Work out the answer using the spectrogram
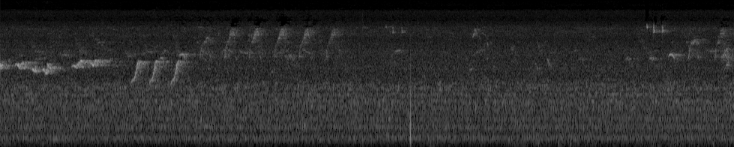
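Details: Japanese paradise flycatcher calling over a soft hiss of background noise: an opening burst of whistled notes and quick rising strokes, then a long quiet stretch, with faint high sweeps returning near the end.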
